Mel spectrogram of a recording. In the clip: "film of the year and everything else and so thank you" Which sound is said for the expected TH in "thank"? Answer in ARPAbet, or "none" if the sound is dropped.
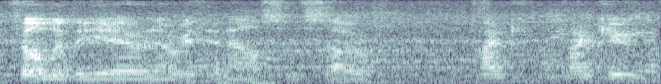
TH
